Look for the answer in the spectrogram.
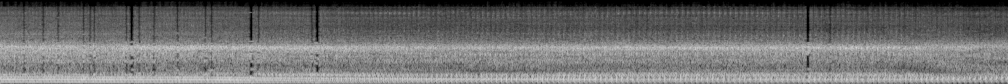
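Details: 1965 Briggs & Stratton 82906 3 hp wind-up-start engine, sat for years, first start after only fuel and oil added; on full choke, main jet possibly clogged. Kicks back on compression, catches fast then settles to a steady, even run with no misses or knocking; normal running.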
